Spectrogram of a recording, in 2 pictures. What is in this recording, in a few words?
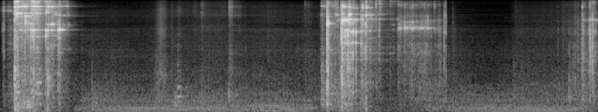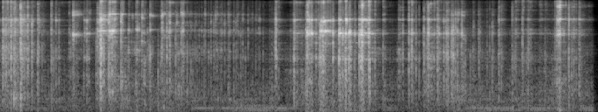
ceramic tile pieces dropping and scraping; glass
